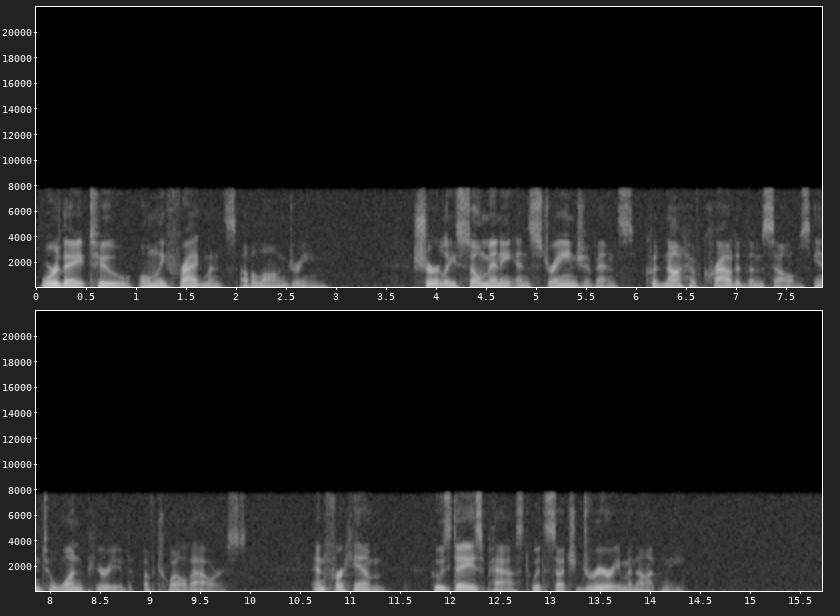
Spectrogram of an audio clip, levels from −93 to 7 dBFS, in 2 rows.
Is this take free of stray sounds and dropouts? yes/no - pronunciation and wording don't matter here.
yes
